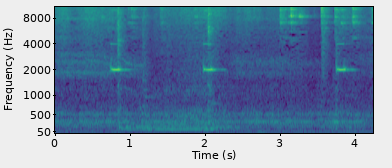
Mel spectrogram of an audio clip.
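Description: Hamilton Beach microwave's keypad beeping three times, short high beeps spaced about one to two seconds apart, as buttons are pressed to set its clock.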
